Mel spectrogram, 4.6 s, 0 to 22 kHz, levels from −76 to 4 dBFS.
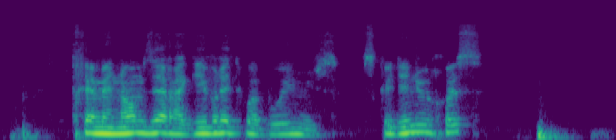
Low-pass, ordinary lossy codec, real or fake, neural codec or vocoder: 10.8 kHz; Opus, 16 kbps; real; none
